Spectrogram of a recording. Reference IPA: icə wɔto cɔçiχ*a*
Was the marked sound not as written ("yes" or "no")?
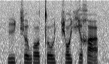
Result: no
